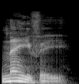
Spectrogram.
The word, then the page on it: navy: British English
